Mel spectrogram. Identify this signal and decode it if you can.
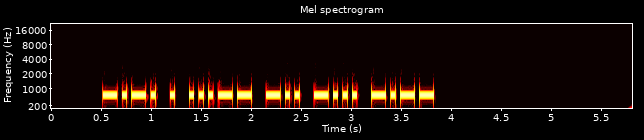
Morse code, heard as a keyed tone, about 25 wpm, 700 Hz. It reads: CE3DBY
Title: DXCC-100 Call Signs - 6 Characters - 25wpm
